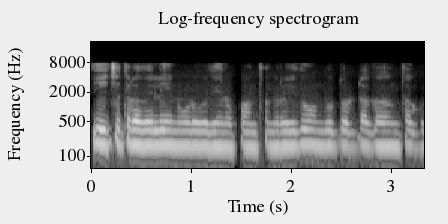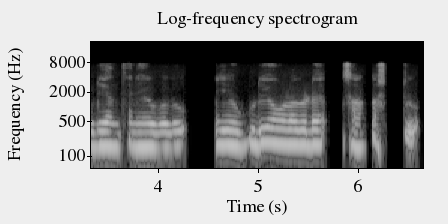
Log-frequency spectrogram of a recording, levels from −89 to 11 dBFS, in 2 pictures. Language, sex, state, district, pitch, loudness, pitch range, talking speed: Kannada, male, Karnataka, Koppal, 165 Hz, -18 LUFS, 160-170 Hz, 160 wpm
